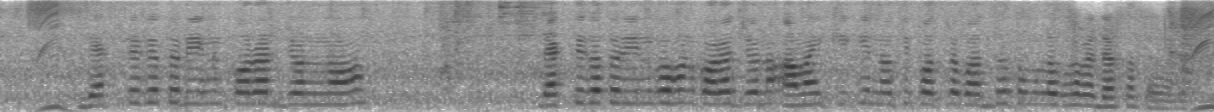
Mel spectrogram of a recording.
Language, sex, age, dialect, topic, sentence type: Bengali, female, 18-24, Northern/Varendri, banking, question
